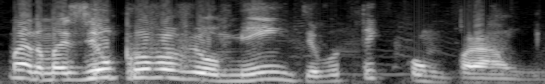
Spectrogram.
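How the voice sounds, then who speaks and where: A man's voice: sits high, very animated, normal speed, faint music behind. A young man with a Brazilian accent hosting a casual podcast chat, telling jokey stories full of slang and laughing often. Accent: Brazilian Portuguese. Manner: joking storyteller, laughs often, heavy slang. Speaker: podcast host.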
